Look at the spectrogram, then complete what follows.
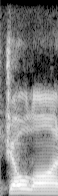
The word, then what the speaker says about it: Jowlawn: Okay, and the company's Joe Lawn. It's spelled Jowlawn.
